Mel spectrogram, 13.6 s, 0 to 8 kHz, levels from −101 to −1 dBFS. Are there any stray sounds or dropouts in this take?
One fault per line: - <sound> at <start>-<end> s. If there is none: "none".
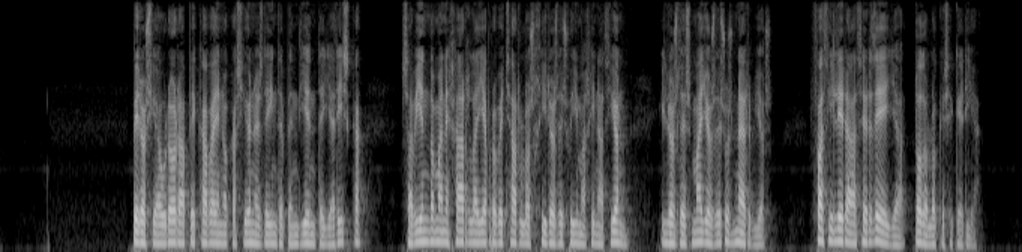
none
